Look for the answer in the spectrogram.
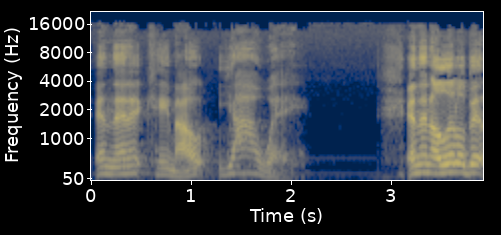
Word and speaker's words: Yahweh: And instead of the Y being Yah, it became Jah, and now we have Jehovah. So Yahweh, Jehovah are the same names, just different syllables, inserting different vowels.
